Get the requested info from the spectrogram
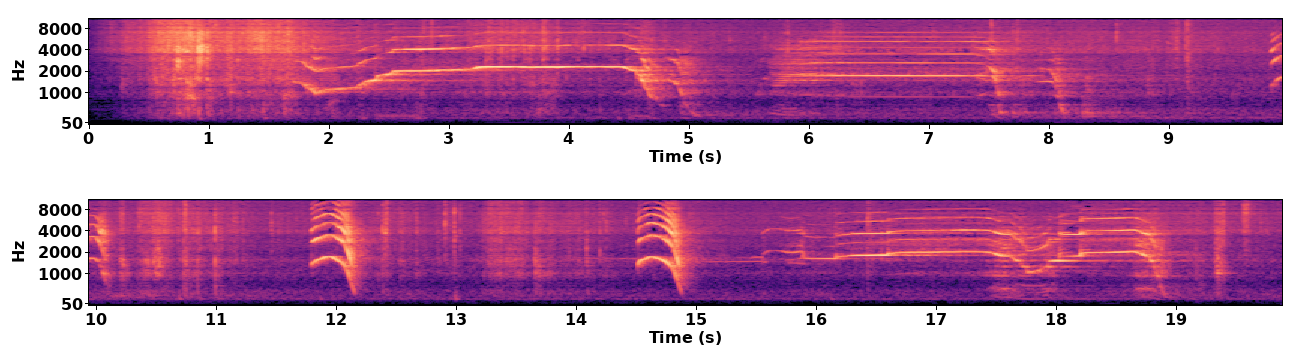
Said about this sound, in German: Aber dieses Pfeifen, das, das kann ich nicht. Das ist mir auch zu hoch, da komme ich nicht hin. Pfeifende Hirsche. Es geht um pfeifende Hirsche. Es geht um die Maraljagd im Altai-Gebirge in Kasachstan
